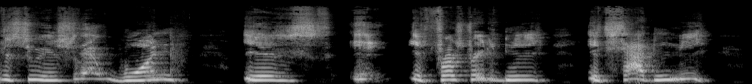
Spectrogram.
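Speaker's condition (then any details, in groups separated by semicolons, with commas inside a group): Cerebral palsy; congenital, since birth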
